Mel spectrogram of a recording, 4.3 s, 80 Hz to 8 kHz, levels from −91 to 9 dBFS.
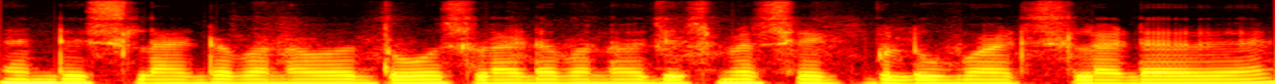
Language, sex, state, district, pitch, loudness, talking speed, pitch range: Hindi, male, Chhattisgarh, Sukma, 125 Hz, -14 LUFS, 225 wpm, 120-125 Hz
